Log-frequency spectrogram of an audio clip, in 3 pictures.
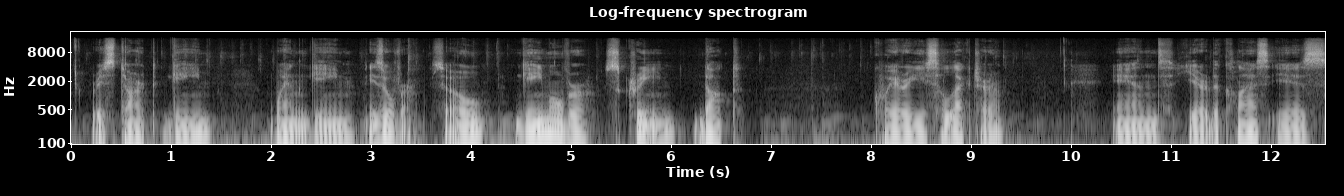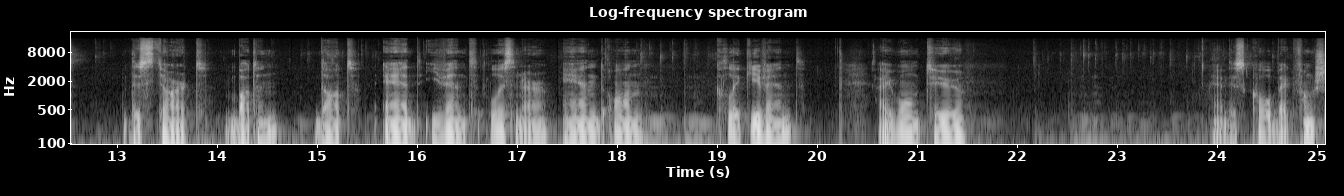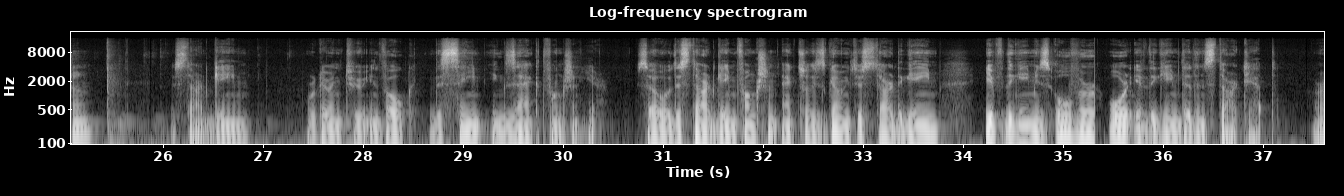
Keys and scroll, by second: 0.5 space, 1.2 space, 1.8 space, 3.5 ctrl+Down, 5.1 Tab, 8.1 Tab, 14.7 Right, 16.3 Tab, 20.9 Right, 22.1 space, 24.2 Right, 26.7 Down, 26.8 Tab, 27.4 ctrl+Down, 27.5 ctrl+Up.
